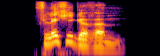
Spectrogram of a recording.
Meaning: strong dative masculine/neuter singular comparative degree of flächig
- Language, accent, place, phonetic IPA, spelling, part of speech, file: German, Germany, Berlin, [ˈflɛçɪɡəʁəm], flächigerem, adjective, De-flächigerem.ogg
